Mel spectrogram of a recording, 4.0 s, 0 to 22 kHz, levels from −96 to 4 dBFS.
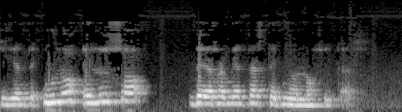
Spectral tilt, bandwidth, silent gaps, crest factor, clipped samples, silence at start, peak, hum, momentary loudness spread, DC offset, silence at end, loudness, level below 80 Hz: -10 dB/octave; 10.5 kHz; none; 14 dB; under 0.1%; 0 s; 0 dBFS; none; 10 LU; under 0.1%; 0.5 s; -13 LUFS; -48 dBFS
